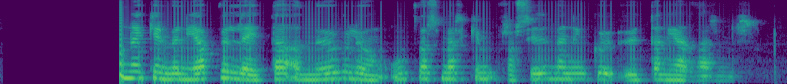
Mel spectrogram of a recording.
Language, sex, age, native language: Icelandic, female, 40-49, Icelandic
